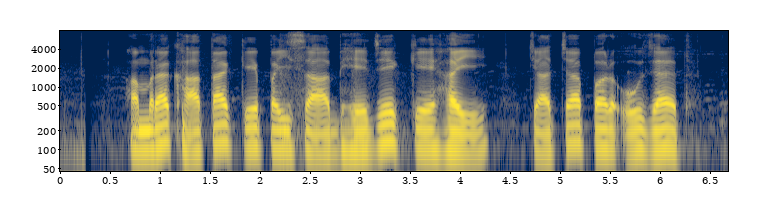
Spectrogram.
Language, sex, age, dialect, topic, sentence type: Magahi, male, 18-24, Western, banking, question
